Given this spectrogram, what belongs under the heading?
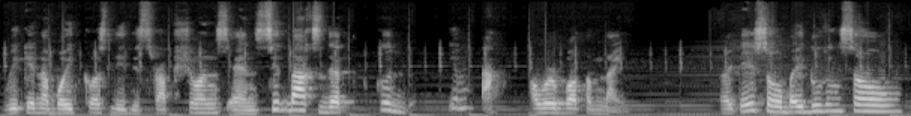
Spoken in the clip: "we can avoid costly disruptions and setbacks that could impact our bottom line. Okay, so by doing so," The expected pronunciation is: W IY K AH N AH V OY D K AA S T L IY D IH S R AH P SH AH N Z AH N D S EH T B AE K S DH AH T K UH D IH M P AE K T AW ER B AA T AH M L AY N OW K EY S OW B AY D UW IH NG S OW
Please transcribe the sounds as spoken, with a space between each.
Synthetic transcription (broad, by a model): W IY K AH N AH B OY D K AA S T L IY D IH S R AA P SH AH N S AH N D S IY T B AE K S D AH T K UH D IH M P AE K T AW ER B AA T AH M L AY N OW K EY S OW B AY D UW IH NG S OW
